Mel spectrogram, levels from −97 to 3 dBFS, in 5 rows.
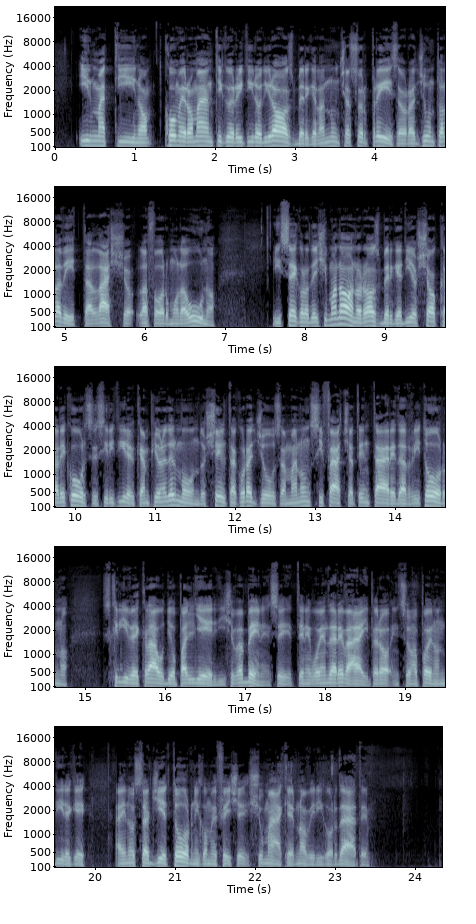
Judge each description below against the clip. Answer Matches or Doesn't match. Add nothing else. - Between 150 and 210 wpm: Matches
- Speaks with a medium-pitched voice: Doesn't match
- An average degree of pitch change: Matches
